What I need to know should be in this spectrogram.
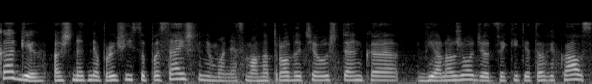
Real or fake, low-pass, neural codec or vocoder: fake; 7.2 kHz; codec, 16 kHz, 1.1 kbps, Voila-Tokenizer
